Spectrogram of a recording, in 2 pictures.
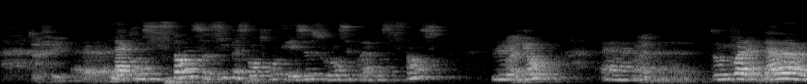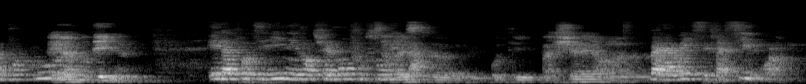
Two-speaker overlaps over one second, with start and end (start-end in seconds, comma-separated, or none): none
